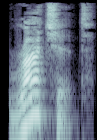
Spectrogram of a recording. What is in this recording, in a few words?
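"rochet", British English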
